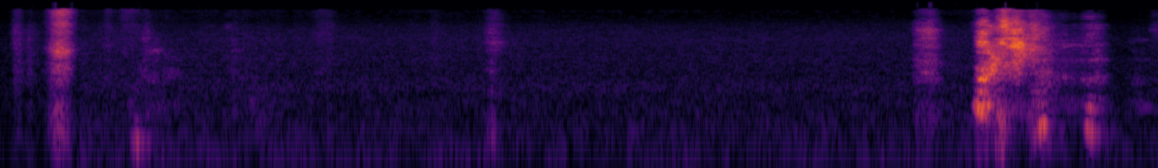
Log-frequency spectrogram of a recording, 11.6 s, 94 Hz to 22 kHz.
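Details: Girls sneezing from a Covid-19 nasal swab test (self-swab): several sharp, explosive sneezes with brief gasps in a quiet room; a swab-induced sneeze reflex.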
